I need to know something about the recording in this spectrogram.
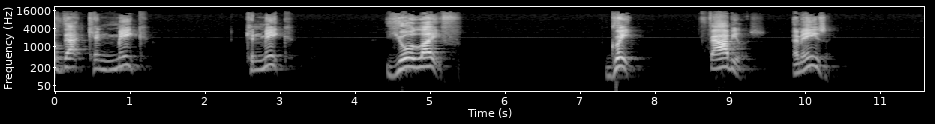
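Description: An older man speaks closely into a microphone in short, emphatic bursts with pauses between them.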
